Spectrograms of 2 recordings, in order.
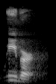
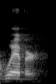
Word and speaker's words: Weber: introduce a new unit the Weaver or Weber pronounce it however you care and it's equal to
